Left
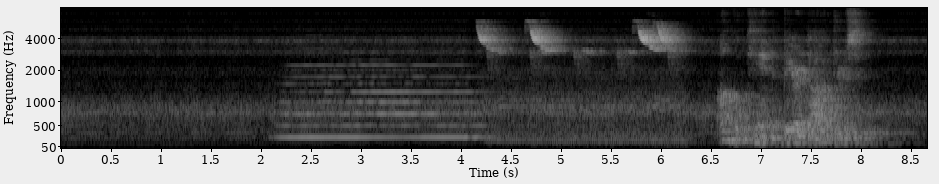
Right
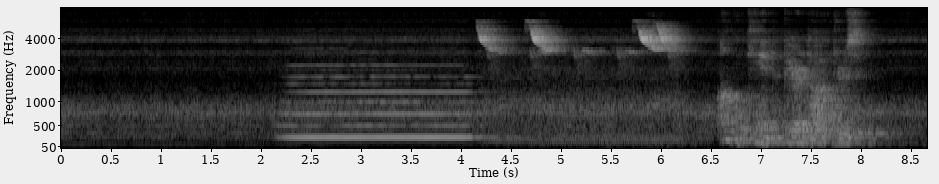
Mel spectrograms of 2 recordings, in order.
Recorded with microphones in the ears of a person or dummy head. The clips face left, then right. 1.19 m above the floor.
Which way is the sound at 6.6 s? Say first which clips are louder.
Left 2 dB; 55° left (ahead or behind).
